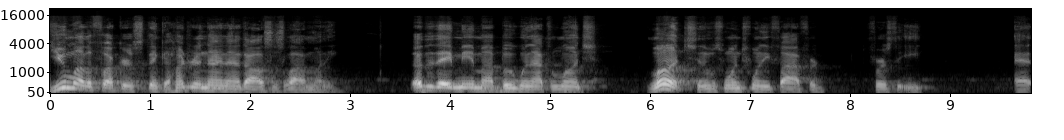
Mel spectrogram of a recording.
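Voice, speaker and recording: A man speaks at a medium pitch with a dark, mellow tone. His pitch varies in an ordinary way. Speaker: business coach and channel owner. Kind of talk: angry monologue to camera.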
